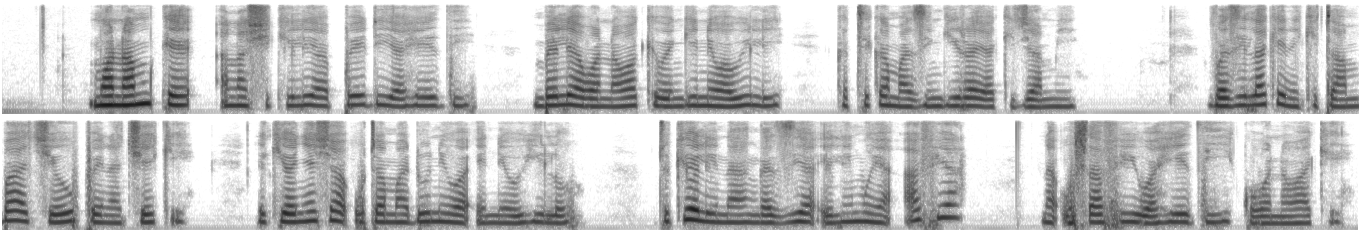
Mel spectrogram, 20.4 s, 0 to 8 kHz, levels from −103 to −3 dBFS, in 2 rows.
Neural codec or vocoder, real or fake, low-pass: none; real; 7.2 kHz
